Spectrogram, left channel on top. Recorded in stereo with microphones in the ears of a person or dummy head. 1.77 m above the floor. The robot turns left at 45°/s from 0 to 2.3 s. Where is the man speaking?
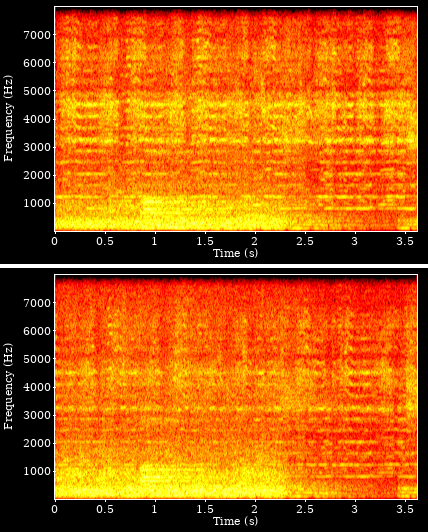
105° right, 9.5 m; by 3.6 s 170° right, 9.5 m.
